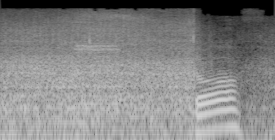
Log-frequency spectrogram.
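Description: Steady wind rush and road noise from riding a motorcycle in traffic, heard on a helmet-mounted microphone, with the engine running underneath. A man's voice cuts in with a word near the end.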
